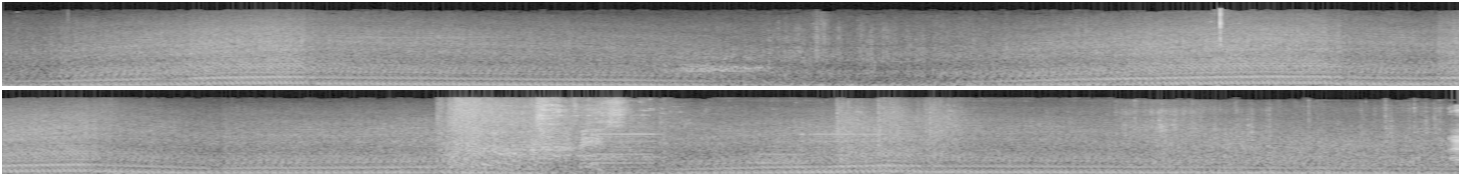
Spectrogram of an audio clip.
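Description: A car in the Mafia II video game drives and revs, its engine rising and falling in pitch through several acceleration swells, loud and continuous, with a brief clatter or crash around the middle.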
